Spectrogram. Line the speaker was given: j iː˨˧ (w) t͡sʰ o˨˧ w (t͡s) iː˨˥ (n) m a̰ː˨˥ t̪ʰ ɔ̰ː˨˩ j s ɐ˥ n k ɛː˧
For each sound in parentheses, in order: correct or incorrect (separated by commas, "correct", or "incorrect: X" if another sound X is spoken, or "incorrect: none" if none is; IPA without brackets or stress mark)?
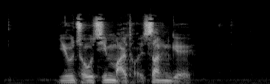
correct, incorrect: t͡sʰ, correct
